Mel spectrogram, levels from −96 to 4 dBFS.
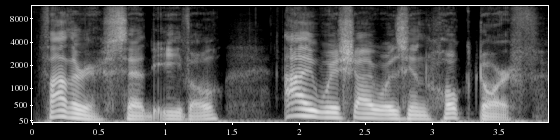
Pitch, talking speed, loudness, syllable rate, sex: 115 Hz, 140 wpm, -16 LUFS, 3.7 syllables/s, male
